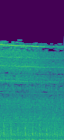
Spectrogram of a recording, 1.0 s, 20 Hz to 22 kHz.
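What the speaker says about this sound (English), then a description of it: "Chopper." A helicopter in the military video game Arma 2 gives off a steady, loud, close rotor-and-engine roar that fills the whole second without a break.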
